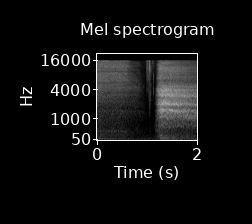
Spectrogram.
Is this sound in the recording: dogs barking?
no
